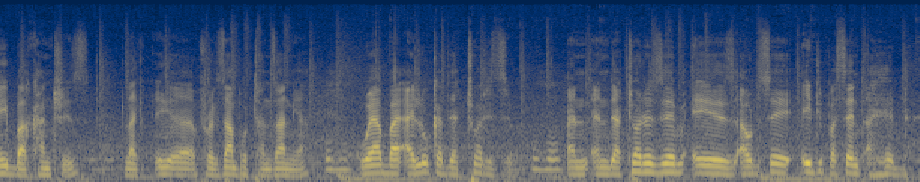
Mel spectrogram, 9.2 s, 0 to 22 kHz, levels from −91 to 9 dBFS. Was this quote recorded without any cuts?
yes; 0 cuts

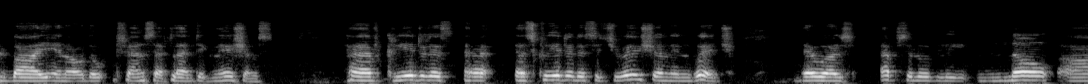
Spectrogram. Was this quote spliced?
no; 0 cuts

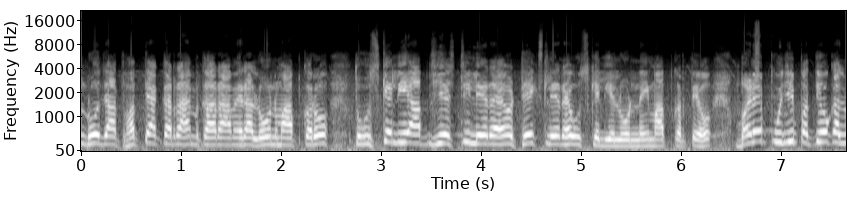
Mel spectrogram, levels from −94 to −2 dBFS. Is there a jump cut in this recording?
no; 0 cuts

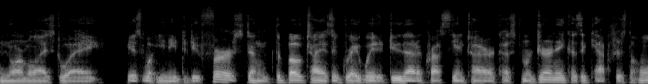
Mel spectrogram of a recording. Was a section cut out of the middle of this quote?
yes; 1 cut; at 2.7 s

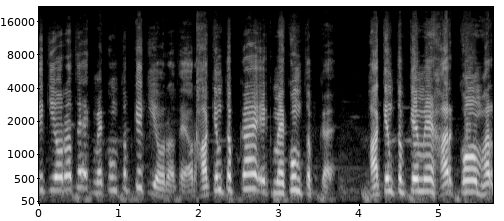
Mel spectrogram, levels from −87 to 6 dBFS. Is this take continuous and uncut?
no; 1 cut; at 2.0 s

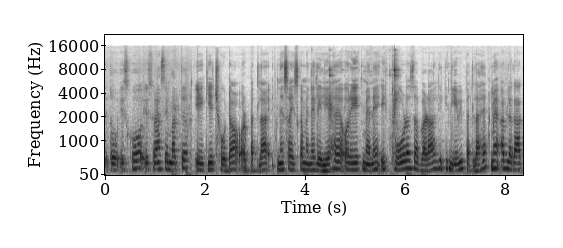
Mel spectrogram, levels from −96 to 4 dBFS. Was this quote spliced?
yes; 1 cut; at 1.7 s

